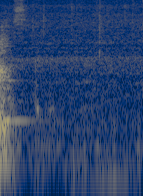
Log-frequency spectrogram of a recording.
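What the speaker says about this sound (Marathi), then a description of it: "मिरसांग घालतास लसूण तिके भाजो चूर ब्राउन मिसळला" Garlic and red chilies frying in a pan give off a steady broadband sizzle, louder at the very start and then settling into an even crackling hiss.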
